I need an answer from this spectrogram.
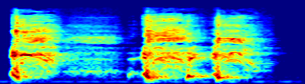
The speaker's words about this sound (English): Excuse me. I obviously did not get enough water during the break. You know, I'm on the West Coast and we have fires here. You have no excuse, right? I'm the one that should be coughing over here.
